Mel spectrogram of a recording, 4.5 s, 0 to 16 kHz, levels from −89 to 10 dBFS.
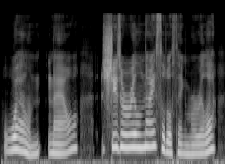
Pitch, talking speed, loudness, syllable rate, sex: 225 Hz, 120 wpm, -16 LUFS, 3.6 syllables/s, female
